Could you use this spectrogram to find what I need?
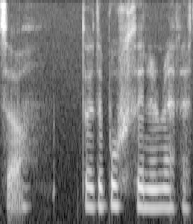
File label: "bwthyn", Welsh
